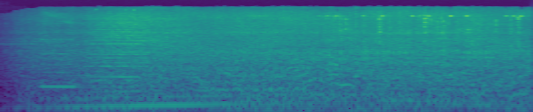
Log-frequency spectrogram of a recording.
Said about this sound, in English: Abidjan's distinctive orange taxis have been zigzagging through traffic here for decades. But recently, new competition has rolled onto the streets.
